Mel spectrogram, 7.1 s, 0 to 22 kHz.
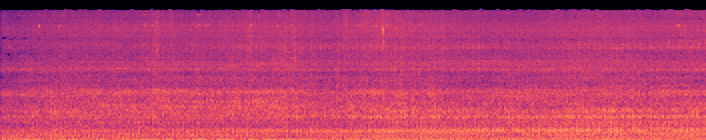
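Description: The engines of two dual-sport motorcycles, a Honda XR150L and a KTM XCF-W 350, drone steadily and loudly while riding a road in the Pisgah Ranger District, a continuous low rumble with slight fluctuations, like riding along at a constant pace with no talking.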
